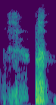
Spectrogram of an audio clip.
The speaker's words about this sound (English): If you can hear the barking in the background, friends listening, that is uh, our puppy Cedar, and it's been a really hard day on her.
